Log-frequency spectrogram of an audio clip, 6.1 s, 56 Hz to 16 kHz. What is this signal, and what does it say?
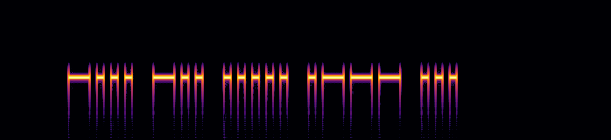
Morse code, heard as a keyed tone, about 17 wpm, 700 Hz. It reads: BD5JS
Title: Five Challenging Letter-Number Combinations 17wpm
